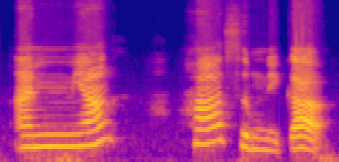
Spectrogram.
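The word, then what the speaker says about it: 안녕하십니까: Okay, இந்த எக்ஸ்பிரஷன்ல ஒரு sound rule changing இருக்கு. அது என்னன்னு பார்க்கலாம். சிக்கு கீழே பா இருக்கு. பட் நம்ம ப்ரொனவுன்ஸ் பண்ணும்போது என்னன்னு ப்ரொனவுன்ஸ் பண்றோம்னா அன்யாங் ஹா சிம்னிகான்னு சொல்றோம். அது ஏன்னு பார்த்தீங்கன்னா இந்த ப வந்து நாவை ஃபாலோ பண்ணி வரும்போது அதோட சவுண்ட் பார்த்தீங்கன்னா மான் சேஞ்ச் ஆயிடும். அதனால நம்ம ப்ரொனவுன்ஸ் பண்ணும்போது அன்யாங் ஹா சிம்னிகான்னு சொல்றோம்.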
